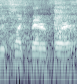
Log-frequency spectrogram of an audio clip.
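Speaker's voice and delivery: ordinary delivery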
